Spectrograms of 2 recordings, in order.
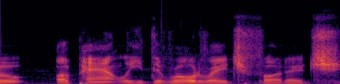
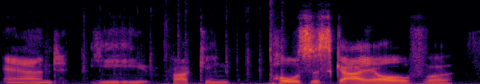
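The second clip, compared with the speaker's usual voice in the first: normal talking voice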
